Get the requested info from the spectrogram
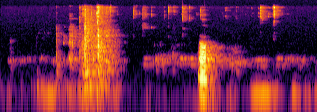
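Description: Faint clicks and a short scraping rasp about one and a half to two seconds in, as a craft knife blade cuts through a soft eraser and presses against the paper beneath.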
